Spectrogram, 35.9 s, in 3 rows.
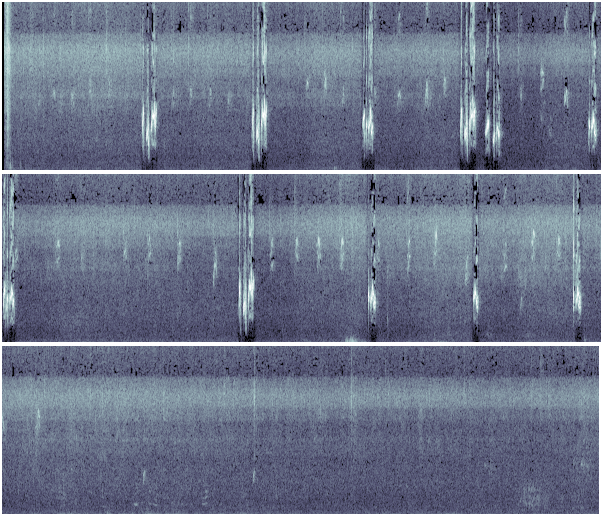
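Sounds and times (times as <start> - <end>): high bird chirps: 2.8 - 4.2, 5.0 - 5.4, 6.4 - 10.0, 10.8 - 12.4, 16.2 - 24.8.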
